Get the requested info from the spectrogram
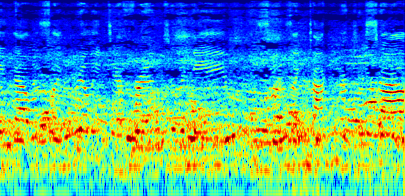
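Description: Many people talking at once: steady, overlapping crowd chatter at a party.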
